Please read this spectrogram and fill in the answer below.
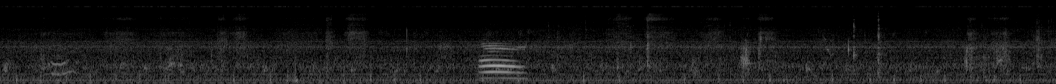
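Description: A newborn baby gives a single short coo about halfway through, lasting about half a second. Faint scattered clicks and rustles sit over a steady low hum.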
